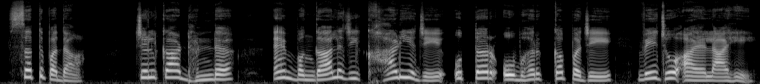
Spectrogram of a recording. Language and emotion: Sindhi, neutral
